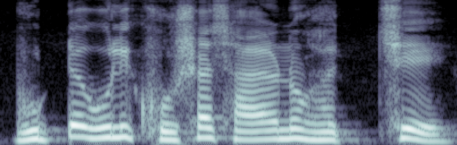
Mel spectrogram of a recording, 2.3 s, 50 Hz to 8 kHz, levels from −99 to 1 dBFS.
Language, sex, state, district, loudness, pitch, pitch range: Bengali, male, West Bengal, Cooch Behar, -13 LUFS, 175 Hz, 160-200 Hz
